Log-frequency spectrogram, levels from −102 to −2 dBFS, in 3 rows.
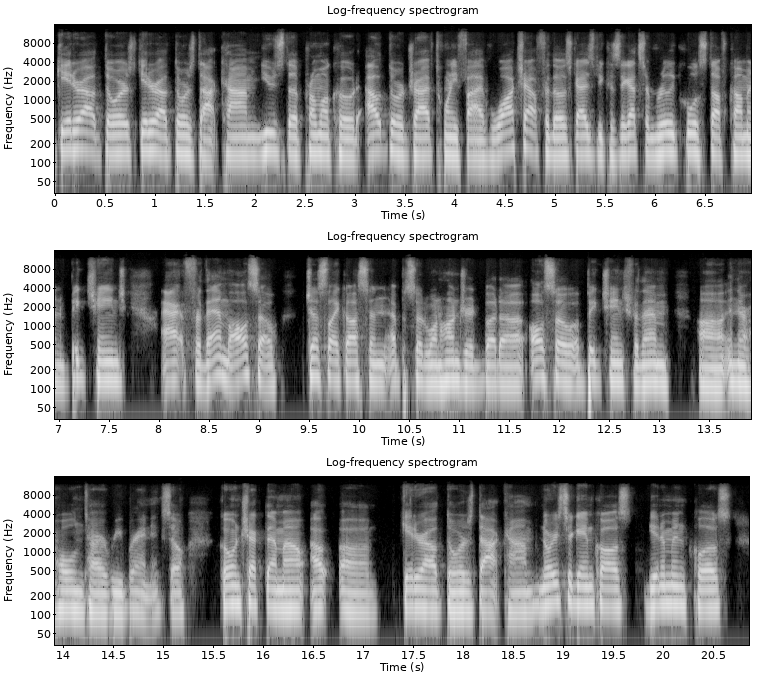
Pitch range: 115-135 Hz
